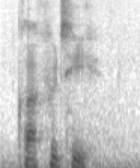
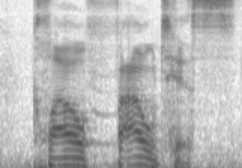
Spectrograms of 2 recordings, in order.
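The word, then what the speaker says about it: clafoutis: to eat strawberry fuus clafouti clafouti not uh what Google said how to pronounce clafouti was cloutis and I'm just like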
